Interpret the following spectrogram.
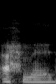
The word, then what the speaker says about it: Ahmed: The letter for ha doesn't exist in the English alphabet, so people will the way you pronounce it is fine because you didn't add a letter that doesn't exist. But sometimes people will add a kha, which also the letter exists in the Arabic alphabet, but it doesn't exist in the English alphabet.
